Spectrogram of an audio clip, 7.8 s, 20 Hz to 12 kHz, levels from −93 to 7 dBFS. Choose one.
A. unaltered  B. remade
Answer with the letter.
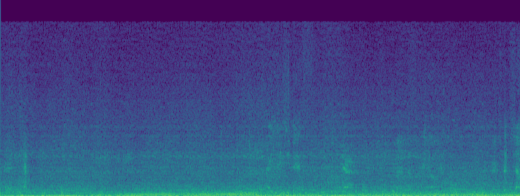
B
